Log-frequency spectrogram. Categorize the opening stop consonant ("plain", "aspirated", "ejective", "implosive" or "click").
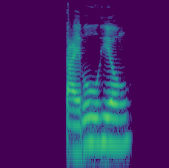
plain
